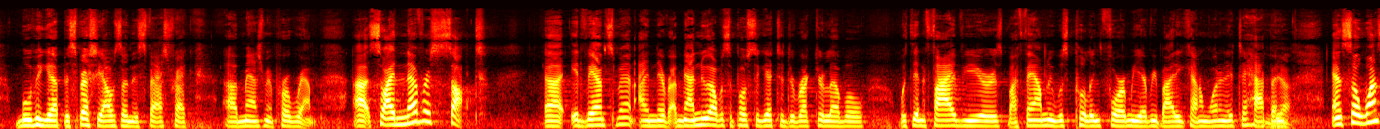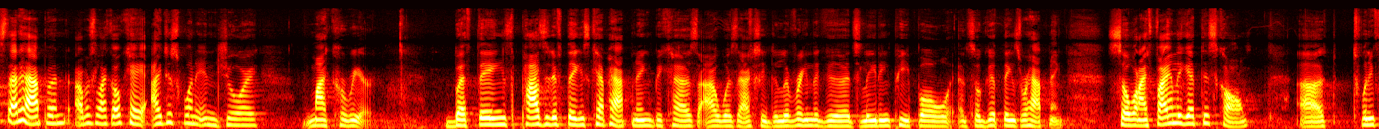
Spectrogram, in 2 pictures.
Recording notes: Kirk Brennan Speaker Series. During student-led interviews and before a live audience.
